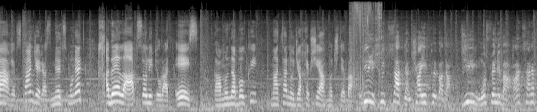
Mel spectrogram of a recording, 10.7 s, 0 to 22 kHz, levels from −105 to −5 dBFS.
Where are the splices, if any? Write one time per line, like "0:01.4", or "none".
0:07.1
0:09.1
